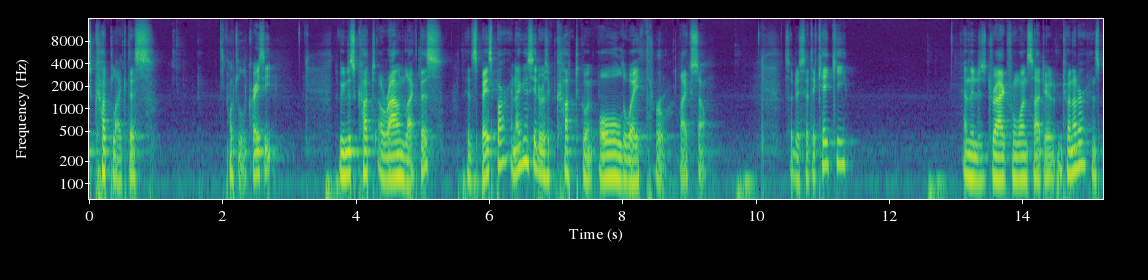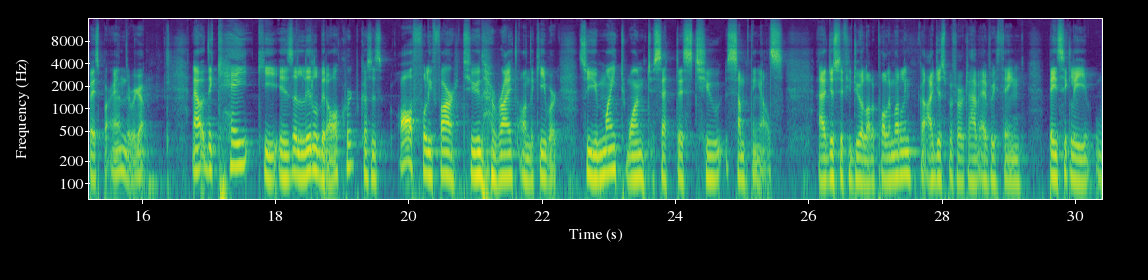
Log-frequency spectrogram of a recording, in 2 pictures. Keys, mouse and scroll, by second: 1.6-3.5 middle drag, 3.5 k, 6.0-7.2 middle drag, 7.2-7.6 scroll down 1, 7.6-9.7 middle drag, 9.7 l, 12.6 k, 15.0-16.6 middle drag, 16.6-19.7 scroll up 1, 22.8-28.5 shift+middle drag.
